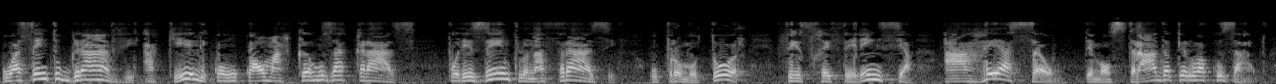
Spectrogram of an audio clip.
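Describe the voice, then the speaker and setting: A teacher reads a grammar lesson at an unhurried crawl, dwelling on each example word and sounding out its syllables. The voice is husky and airy, with a lively, swooping melody. It comes through a muffled, lo-fi recording. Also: mid-range voice. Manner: slow, deliberate, spells out syllables and lists examples. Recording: dull lo-fi recording.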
